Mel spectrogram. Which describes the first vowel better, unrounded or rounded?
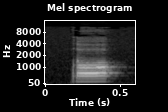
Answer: rounded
